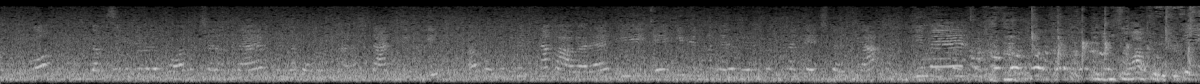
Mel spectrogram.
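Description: A girl's voice, over a steady background hiss.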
